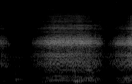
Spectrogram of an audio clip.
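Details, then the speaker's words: Truma SER caravan mover engagement motor bench-tested on direct battery connection, polarity reversed: thin high electric whir rising and falling as it creeps slowly round; motor working normally. "Moving very, very slowly, and you can hear it making a noise. So we know that's working."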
